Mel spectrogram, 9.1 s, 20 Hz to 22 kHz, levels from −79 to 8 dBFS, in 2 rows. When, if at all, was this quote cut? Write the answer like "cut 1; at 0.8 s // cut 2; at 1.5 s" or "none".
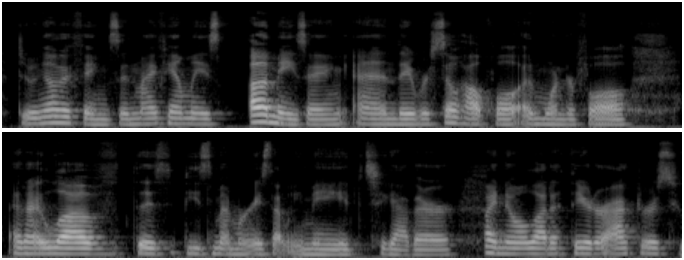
cut 1; at 7.8 s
